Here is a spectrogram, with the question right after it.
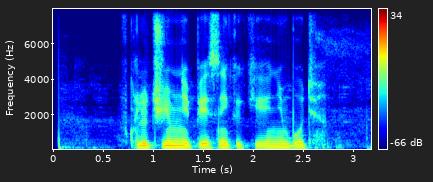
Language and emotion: Russian, neutral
